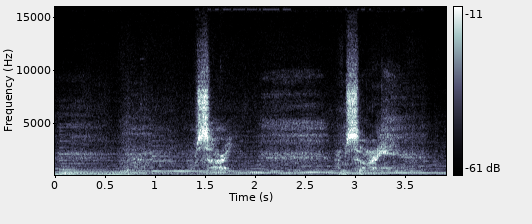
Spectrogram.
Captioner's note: sighs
